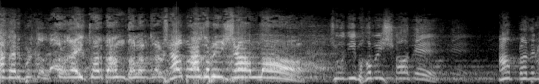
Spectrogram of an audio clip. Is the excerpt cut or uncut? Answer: cut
